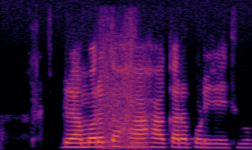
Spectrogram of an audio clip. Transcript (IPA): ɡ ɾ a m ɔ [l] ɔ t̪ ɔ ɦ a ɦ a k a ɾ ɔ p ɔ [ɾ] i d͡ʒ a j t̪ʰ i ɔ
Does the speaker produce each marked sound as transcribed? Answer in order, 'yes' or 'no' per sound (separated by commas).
no, no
